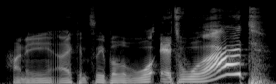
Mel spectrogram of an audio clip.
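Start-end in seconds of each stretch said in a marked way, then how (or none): 1.3-2.7 drawn-out startled shout; jolted awake by the late hour. Acted. Husband shocked at the time, loud and slow.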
